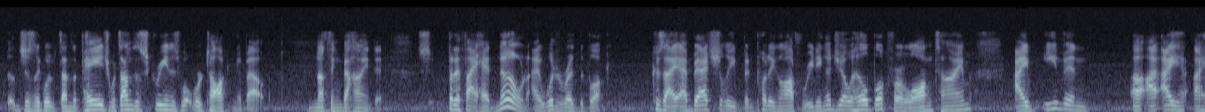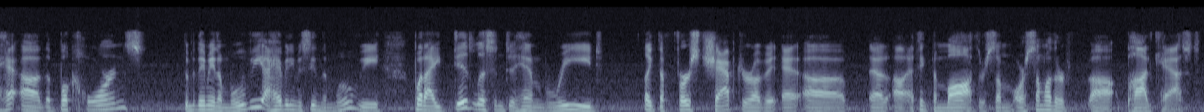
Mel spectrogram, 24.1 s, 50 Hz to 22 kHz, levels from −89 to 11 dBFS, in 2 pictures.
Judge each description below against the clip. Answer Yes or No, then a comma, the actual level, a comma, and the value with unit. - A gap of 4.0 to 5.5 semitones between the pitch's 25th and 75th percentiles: Yes, average, 4.6 semitones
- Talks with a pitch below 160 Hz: Yes, medium, 140 Hz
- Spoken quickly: Yes, fast, 230 wpm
